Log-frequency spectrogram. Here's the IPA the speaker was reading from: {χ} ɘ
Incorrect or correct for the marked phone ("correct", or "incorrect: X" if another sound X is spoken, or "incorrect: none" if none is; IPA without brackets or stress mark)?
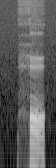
incorrect: h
